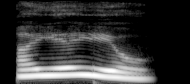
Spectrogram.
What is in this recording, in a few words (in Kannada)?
"ಅಯ್ಯಯ್ಯೊ", Kannada; ayyayyo; interjection; dupl. of ಅಯ್ಯೊ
